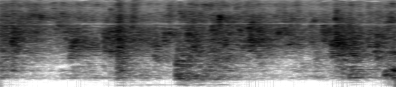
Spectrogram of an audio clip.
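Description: Tap water runs steadily over dough being rinsed in a dish to make gluten from scratch, a continuous close splashing and trickling with uneven surges and no talk.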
